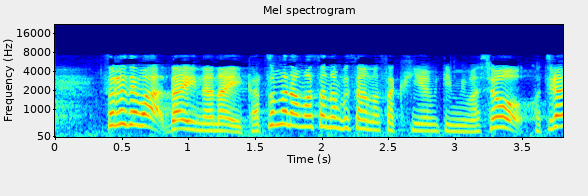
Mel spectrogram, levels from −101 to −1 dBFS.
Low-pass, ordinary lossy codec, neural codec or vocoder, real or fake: 7.2 kHz; none; none; real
